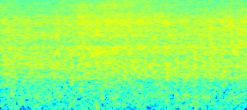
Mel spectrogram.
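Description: Pork jowl (hangjeongsal) sizzles on a grill as a brief, steady, loud hiss of searing fat, with no voices.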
